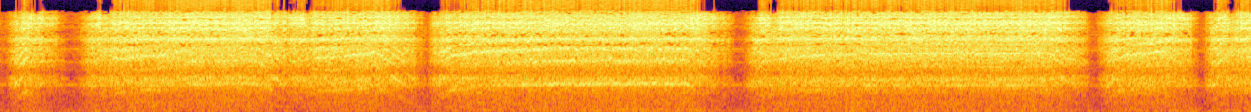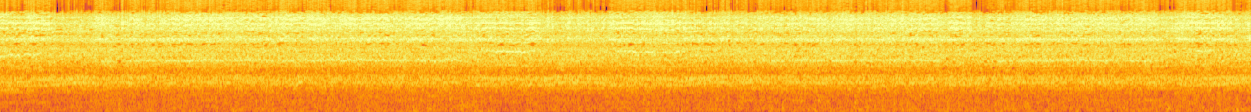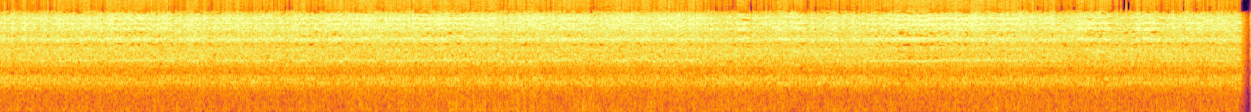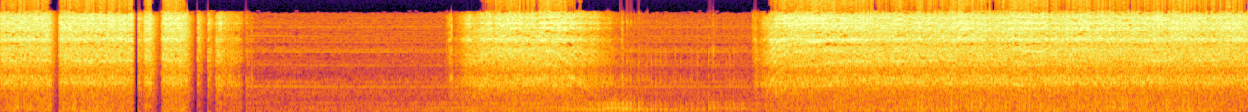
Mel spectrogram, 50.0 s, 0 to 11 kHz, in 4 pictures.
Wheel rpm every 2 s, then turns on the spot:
100, 170, 150, 140, 190, 120, 170, 230, 230, 220, 230, 230, 230, 240, 240, 230, 230, 230, 230, 200, 10, 80, 60, 230, 230.
42-44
